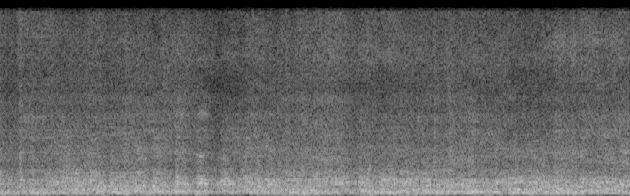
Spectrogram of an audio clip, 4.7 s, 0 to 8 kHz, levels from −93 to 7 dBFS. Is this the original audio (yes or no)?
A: no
